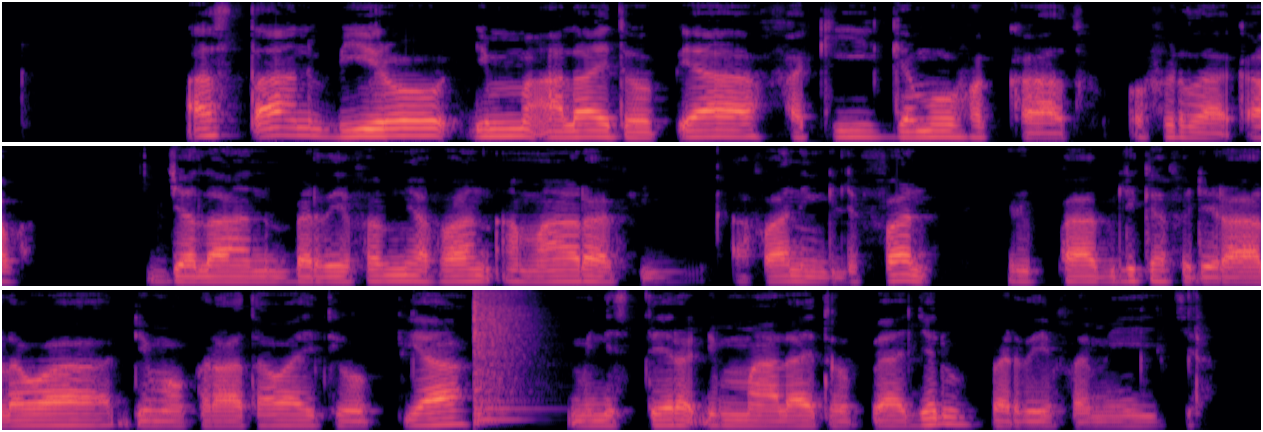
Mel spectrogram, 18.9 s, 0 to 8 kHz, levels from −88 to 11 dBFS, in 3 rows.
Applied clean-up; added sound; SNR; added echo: none; Snare drum; 10 dB; none.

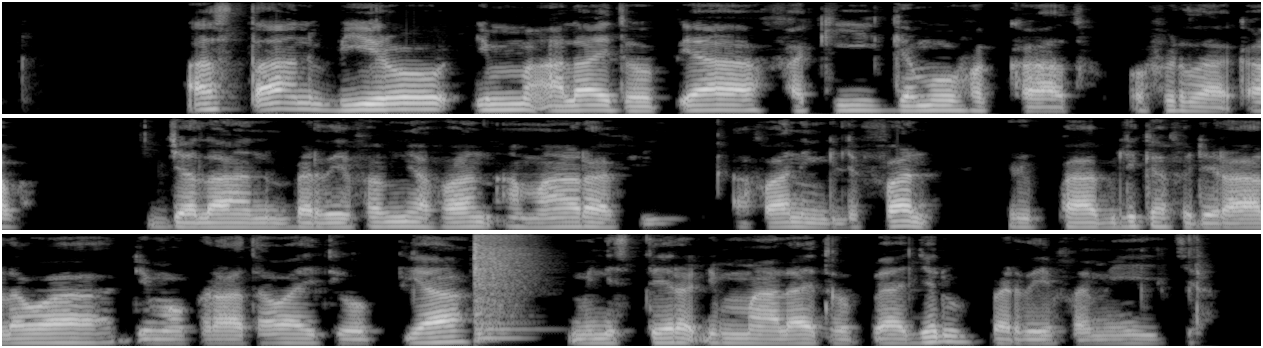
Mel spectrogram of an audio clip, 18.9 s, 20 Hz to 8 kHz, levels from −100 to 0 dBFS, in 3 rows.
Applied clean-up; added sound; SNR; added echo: classical method Wiener filter.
